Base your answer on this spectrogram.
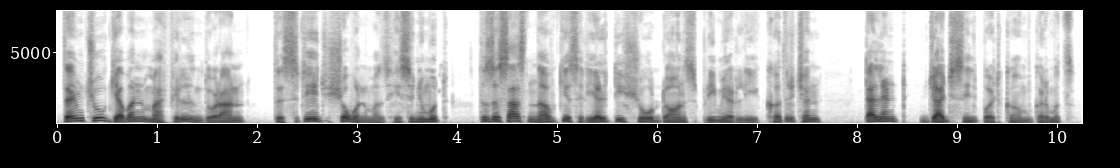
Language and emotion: Kashmiri, neutral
